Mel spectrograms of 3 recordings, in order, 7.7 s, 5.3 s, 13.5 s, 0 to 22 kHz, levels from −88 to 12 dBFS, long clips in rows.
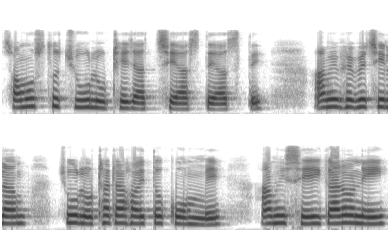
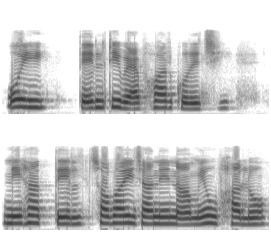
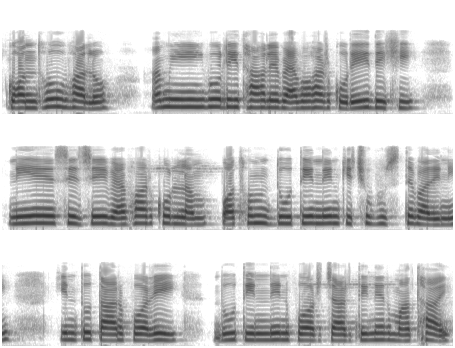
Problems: background sounds at intervals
